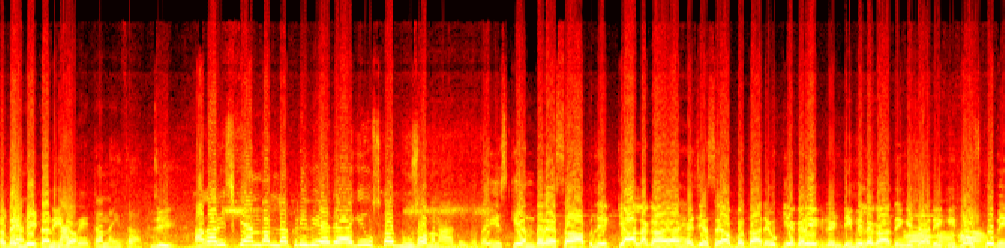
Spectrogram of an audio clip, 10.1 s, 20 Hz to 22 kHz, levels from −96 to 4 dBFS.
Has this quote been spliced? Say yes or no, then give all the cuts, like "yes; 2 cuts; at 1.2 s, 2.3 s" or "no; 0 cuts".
yes; 2 cuts; at 1.8 s, 4.9 s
